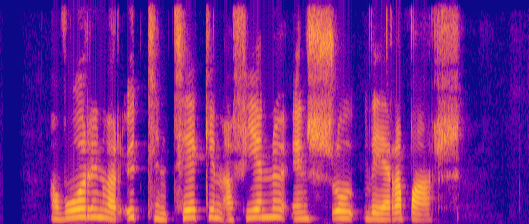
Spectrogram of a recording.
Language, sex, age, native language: Icelandic, female, 40-49, Icelandic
